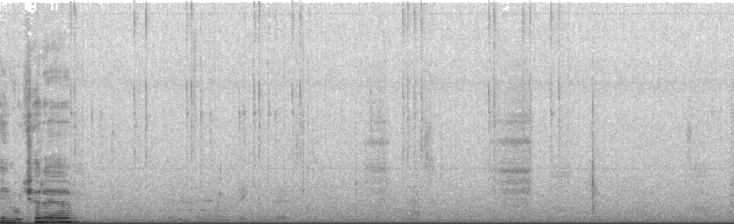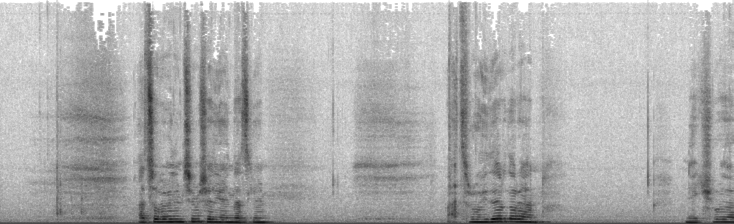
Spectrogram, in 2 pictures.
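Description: A young man talks close to a microphone, in short animated bursts.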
